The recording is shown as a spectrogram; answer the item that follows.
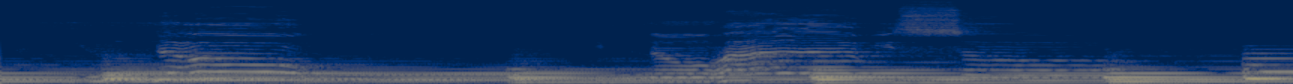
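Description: Upright piano playing sustained chords that change about every one and a half to two seconds, with a man's voice singing two phrases over it.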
